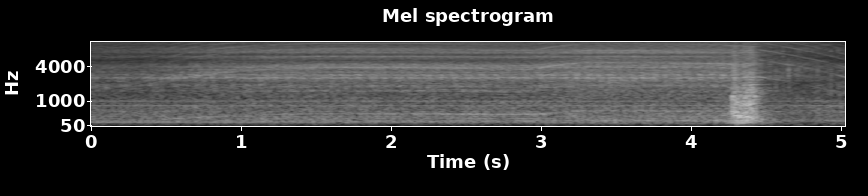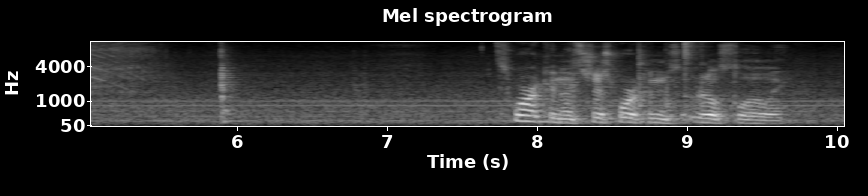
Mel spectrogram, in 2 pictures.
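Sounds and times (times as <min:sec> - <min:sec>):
power drill driving screw into steel: 0:00.6 - 0:05.5.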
